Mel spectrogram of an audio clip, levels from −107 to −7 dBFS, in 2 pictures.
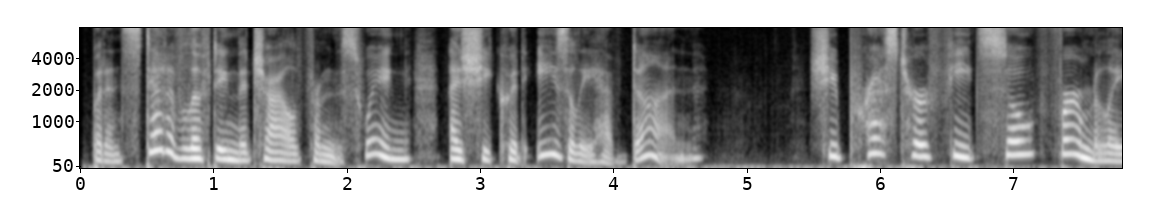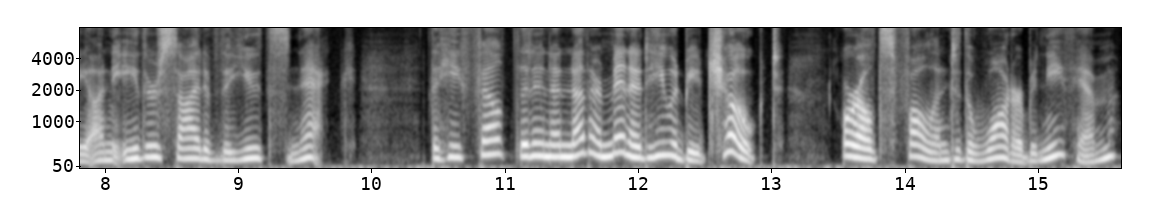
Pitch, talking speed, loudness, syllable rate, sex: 220 Hz, 180 wpm, -19 LUFS, 4.7 syllables/s, female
